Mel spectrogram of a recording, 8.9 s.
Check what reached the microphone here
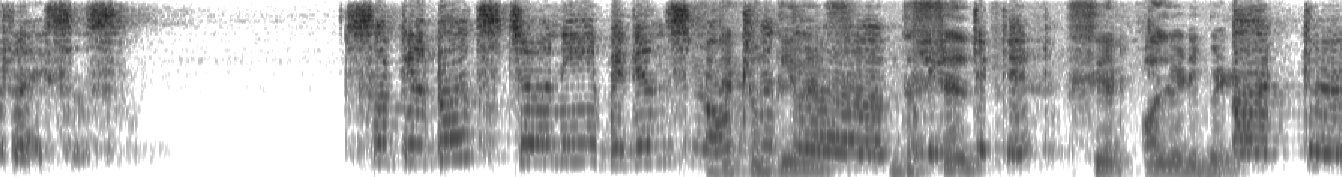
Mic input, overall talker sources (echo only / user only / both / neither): both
